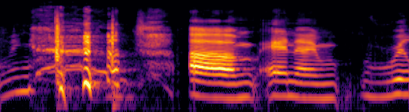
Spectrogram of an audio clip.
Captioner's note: laughs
